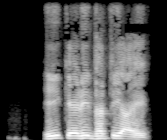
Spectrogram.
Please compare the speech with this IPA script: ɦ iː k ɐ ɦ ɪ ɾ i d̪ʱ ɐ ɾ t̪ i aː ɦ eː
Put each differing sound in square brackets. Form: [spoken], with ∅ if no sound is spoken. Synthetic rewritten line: ɦ iː k ɐ ɦ ɪ [ɽ] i d̪ʱ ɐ ɾ t̪ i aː ɦ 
